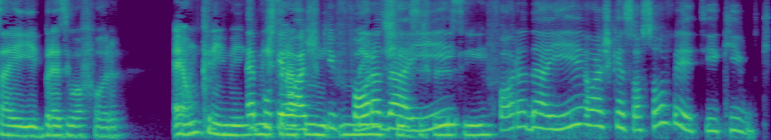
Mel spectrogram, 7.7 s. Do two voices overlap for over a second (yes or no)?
yes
